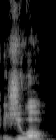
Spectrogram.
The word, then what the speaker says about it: João: And his son, John II, pronounced more accurately King João, did not inherit this willingness to allow the Jews to live in peace.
